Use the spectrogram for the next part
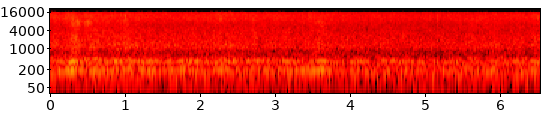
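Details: Swarm of bees out of its hive; constant layered buzzing hum, low and even, with a few nearer bees briefly swelling above the drone.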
